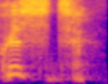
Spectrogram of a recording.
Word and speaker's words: Krist: That's Krist, how he told me to pronounce Krist. It. You know, pronounce the T, too? Krist?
